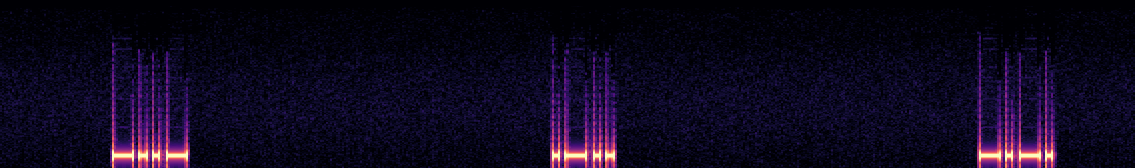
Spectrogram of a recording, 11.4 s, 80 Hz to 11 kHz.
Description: Morse code, heard as a keyed tone, about 18 wpm, 920 Hz. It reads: X L C
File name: Tekst-34 4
